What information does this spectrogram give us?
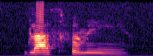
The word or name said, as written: blasphemy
